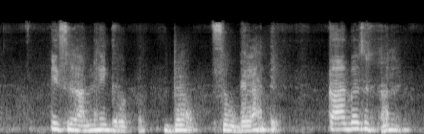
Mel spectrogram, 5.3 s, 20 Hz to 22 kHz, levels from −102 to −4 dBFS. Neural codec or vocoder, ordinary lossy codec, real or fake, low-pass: codec, 44.1 kHz, 1.7 kbps, Pupu-Codec; Opus, 32 kbps; fake; 10.8 kHz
